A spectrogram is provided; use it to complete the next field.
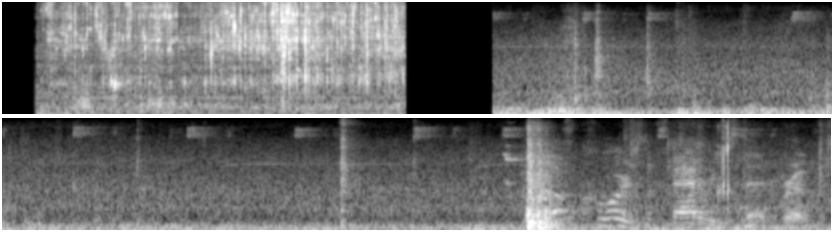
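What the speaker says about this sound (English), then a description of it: "let's go ahead, fill it up with water, and then try to start it," Water pours steadily into the engine of a cheap, cammed Mazda Miata, a continuous close splashing rush that stops briefly, then resumes with a sharp knock near the end.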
